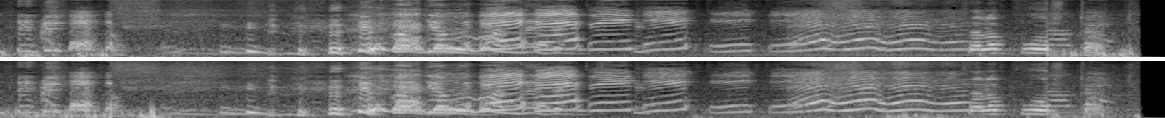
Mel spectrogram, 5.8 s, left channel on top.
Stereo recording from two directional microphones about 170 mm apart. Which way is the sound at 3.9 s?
55° right (ahead or behind).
